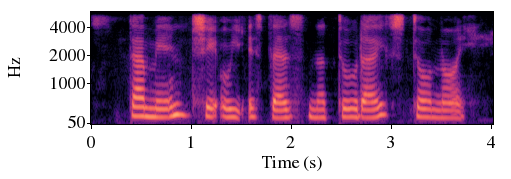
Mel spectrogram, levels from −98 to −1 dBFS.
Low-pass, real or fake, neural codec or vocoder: 5.4 kHz; fake; codec, 16 kHz, 1 kbps, FunCodec, trained on LibriTTS, 50 frames a second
